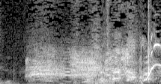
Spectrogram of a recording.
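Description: A group of young men laughing loudly together, several voices at once, after a short shouted word. Just before the end, a quick rising whistle-like glide.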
